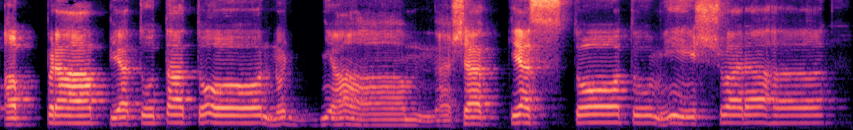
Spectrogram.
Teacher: Tato, O is the swara, and so you very slightly elongate it. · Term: avagraha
